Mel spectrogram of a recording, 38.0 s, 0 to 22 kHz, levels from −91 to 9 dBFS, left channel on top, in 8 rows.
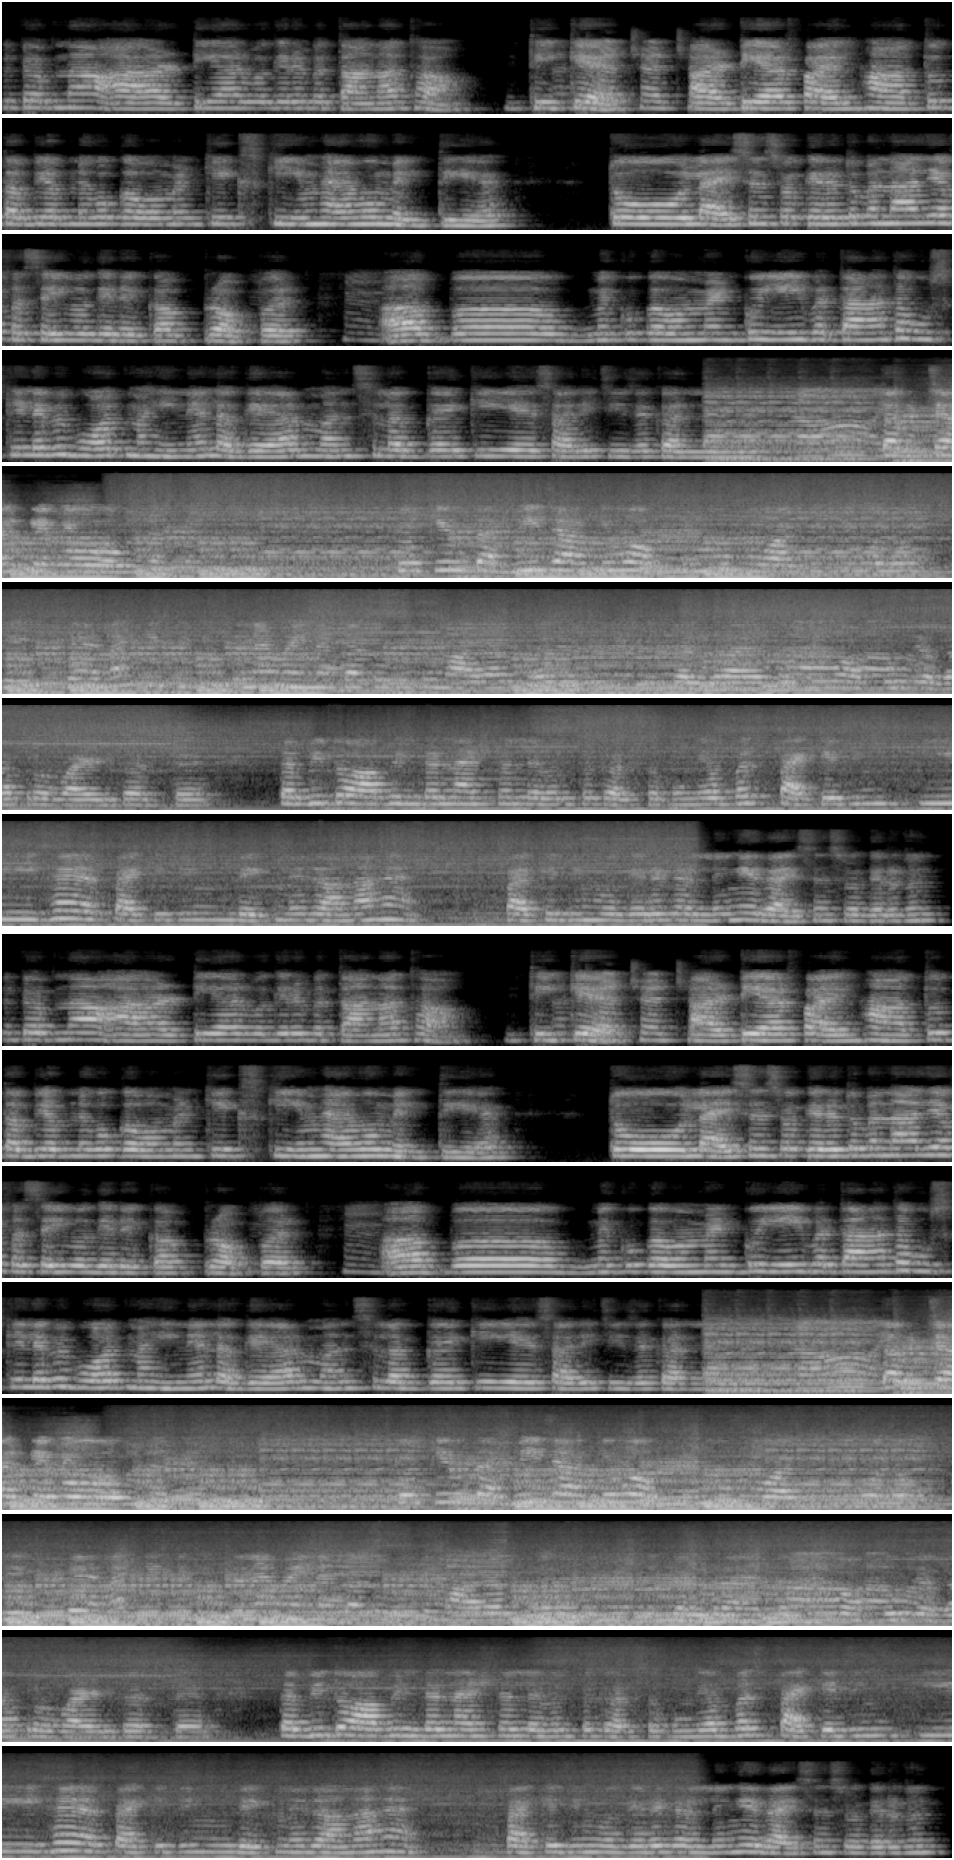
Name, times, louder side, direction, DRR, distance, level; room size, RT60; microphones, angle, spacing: voice 1, 0.0-2.3 2.6-3.1 3.4-7.2 7.8-11.0 11.4-18.0 18.6-19.6 20.9-35.3 35.8-37.9, right 1 dB, 15° left, 1.0 m, -23 dB
voice 2, 2.7-3.6 7.8-8.0 11.2-11.4 18.2-20.1 27.7-28.5 35.6-35.8, right 1 dB, 15° right, 0.5 m, -29 dB
sound 1, 17.7-29.0, right 2 dB, 35° right, 1.2 m, -22 dB
sound 2, 19.5-36.7, left 3 dB, 35° left, 0.5 m, -34 dB
5.7 x 2.3 x 2.3 m
head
